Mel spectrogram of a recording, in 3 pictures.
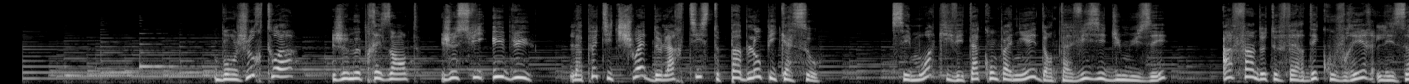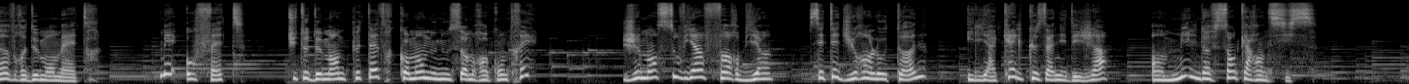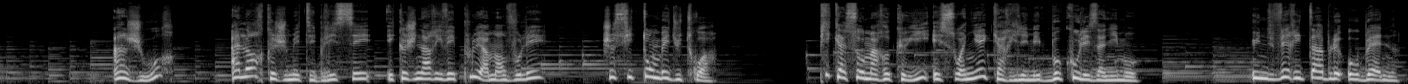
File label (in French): Audioguide parcours enfant; Musee Picasso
